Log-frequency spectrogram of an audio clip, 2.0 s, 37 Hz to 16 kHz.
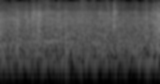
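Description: Steady airliner cabin ambience on the ground: the Airbus A320's air-conditioning hiss with a faint low hum, and a light click or two.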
